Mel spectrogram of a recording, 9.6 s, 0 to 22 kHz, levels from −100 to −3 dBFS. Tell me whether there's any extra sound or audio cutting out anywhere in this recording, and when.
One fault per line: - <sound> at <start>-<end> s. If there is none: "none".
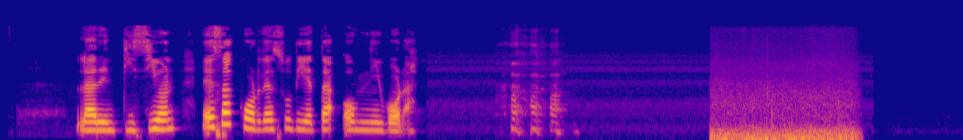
- laugh at 4.9-5.8 s
- thud at 7.1-8.6 s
